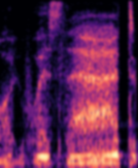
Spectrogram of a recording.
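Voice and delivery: hushed, breathy whisper under the breath. Voicing a character grasping their head, asking quietly under one's breath. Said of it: "quietly, under my breath".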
